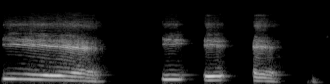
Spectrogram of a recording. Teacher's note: Now remember, for the I, remember how to say that. There's E with the tongue high. E, and then tongue a little farther down.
